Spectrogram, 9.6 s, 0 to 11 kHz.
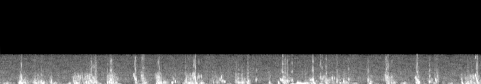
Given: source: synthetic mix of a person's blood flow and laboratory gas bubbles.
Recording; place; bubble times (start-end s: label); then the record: Doppler ultrasound of blood flow; precordium
0.34-0.91 s: bubbles
0.98-1.07 s: bubbles
1.43-1.99 s: bubbles
2.14-2.39 s: bubbles
2.66-2.98 s: bubbles
3.08-3.55 s: bubbles
3.69-4.10 s: bubbles
4.24-4.52 s: bubbles
4.69-5.03 s: bubbles
5.10-5.17 s: bubbles
5.36-5.43 s: bubbles
5.54-5.87 s: bubbles
6.17-6.34 s: bubbles
6.39-7.06 s: bubbles
7.34-7.47 s: bubbles
7.66-7.92 s: bubbles
8.27-8.43 s: bubbles
8.57-8.80 s: bubbles
9.21-9.64 s: bubbles
From the record:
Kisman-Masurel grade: 242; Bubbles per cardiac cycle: several, 3 to 8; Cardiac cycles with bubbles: 100%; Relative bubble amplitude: moderate (0.250 to 0.450); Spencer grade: 3 (all of the cardiac periods contain showers or single bubble signals, but not dominating or overriding the cardiac motion signals); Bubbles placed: anywhere in the cardiac cycle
